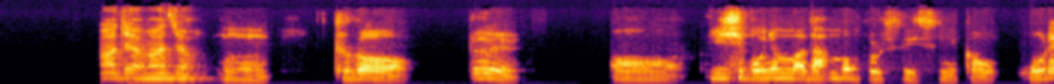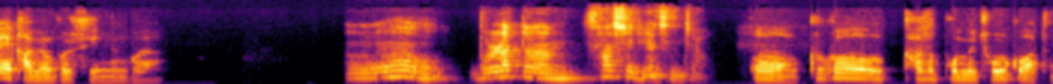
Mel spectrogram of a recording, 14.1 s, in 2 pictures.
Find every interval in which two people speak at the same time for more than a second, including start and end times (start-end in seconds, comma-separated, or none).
none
